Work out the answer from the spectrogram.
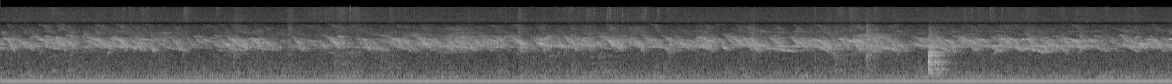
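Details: Mountain quail chicks call without pause. Dense high chirps tumble over one another, with one brief louder scrape near the end and a background low hum.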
